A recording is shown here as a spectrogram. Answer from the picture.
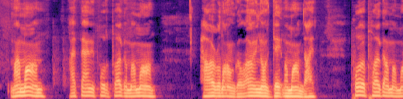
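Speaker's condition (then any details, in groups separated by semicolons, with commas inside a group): Tardive dyskinesia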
